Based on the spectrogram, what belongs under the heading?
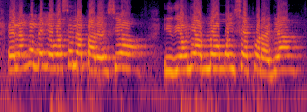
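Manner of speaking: fervent preacher building up; full-force preaching. Acted. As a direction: proclaim it to the congregation.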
